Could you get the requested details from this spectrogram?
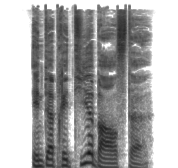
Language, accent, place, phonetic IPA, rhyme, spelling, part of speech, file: German, Germany, Berlin, [ɪntɐpʁeˈtiːɐ̯baːɐ̯stə], -iːɐ̯baːɐ̯stə, interpretierbarste, adjective, De-interpretierbarste.ogg
- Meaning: inflection of interpretierbar: 1. strong/mixed nominative/accusative feminine singular superlative degree 2. strong nominative/accusative plural superlative degree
